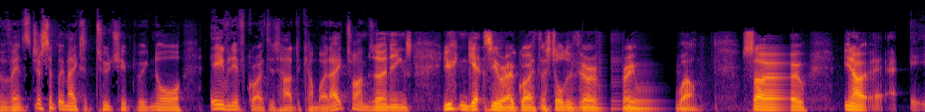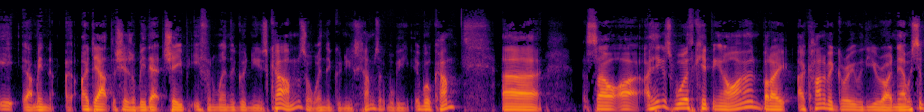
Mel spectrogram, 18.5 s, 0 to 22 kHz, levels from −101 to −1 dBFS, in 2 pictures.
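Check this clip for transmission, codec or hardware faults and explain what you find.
Four kinds of fault are audible in this speech: a device switch, a stuttering stretch, two freezes and a speed-up.

From 3.76 to 8.95 s, starting just after "eight times" and clearing before "I mean I doubt", the sound goes boxy and dull. This is likely an input switched to a poorer device. Nothing comes through above 6.7 kHz, the level shifts by about 5 dB, and a new background noise sits about 45 dB below the speech. The switch has no silence. A codec bandwidth drop would narrow the band, but it would not bring a different tone, level and noise floor together like this.

Inside that stretch, from 5.81 to 6.24 s, come repeated stalls (stutter). The jitter buffer ran dry four times, and the receiver stretched the last sound to fill them. The fill totals 230 ms, the longest single gap is 110 ms, and over half the span is concealed. 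Nothing is lost, but the speech drags and judders. What separates this from a freeze is several short catches in quick succession rather than one continuous hold.

Call audio freezes follow at 6.38 to 6.78 s, lasting 376 ms, and at 7.68 to 7.93 s, lasting 225 ms. Each time the last sound is held as a fading buzz without dropping to silence, and then the speech resumes exactly where it stopped. The likely cause is packets delayed in transit. The delay grows by the length of each gap, and no audio is missing.

From 12.66 to 15.02 s, after "comes or when the" and up to "so I I think", a jitter buffer speed-up makes the speech run at about 108% speed. Short pitch-period slices are cut out repeatedly to drain surplus buffered audio, removing around a fifth of a second in all. It sounds hurried, but the pitch stays put, unlike a resampling or clock error, which would raise the pitch along with the speed.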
